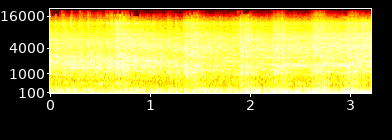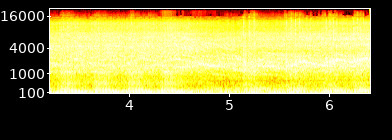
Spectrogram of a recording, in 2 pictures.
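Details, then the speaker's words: Yamaha Virago 535 V-twin on stand after carburetor rebuild kit and bigger jets (previously ran on one cylinder, leaked gas): deep steady beat on both cylinders, clean even pulses, more fuel flow felt; normal healthy running. "Amazing. We got some bigger jets in there. I can definitely feel and smell that there's more gas flowing in there."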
